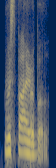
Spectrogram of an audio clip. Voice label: "Respirable", Indian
